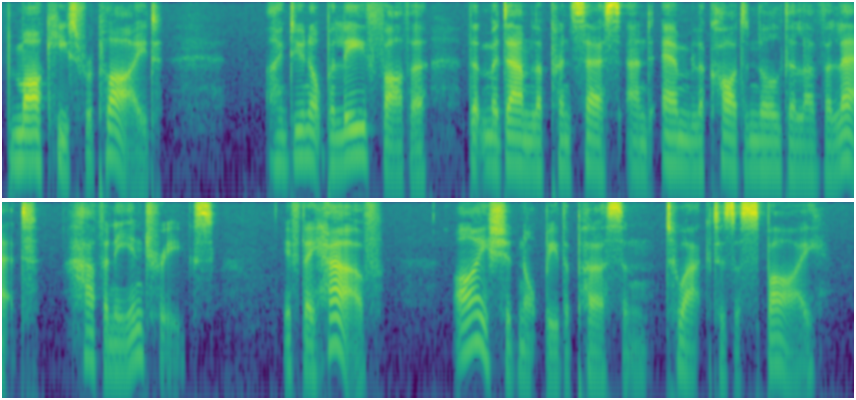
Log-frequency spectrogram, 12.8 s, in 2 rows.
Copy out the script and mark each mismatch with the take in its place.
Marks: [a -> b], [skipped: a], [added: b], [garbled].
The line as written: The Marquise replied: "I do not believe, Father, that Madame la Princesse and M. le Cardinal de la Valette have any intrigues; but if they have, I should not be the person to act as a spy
The Marquise replied: "I do not believe, Father, that Madame la Princesse and M. le Cardinal de la Valette have any intrigues; [skipped: but] if they have, I should not be the person to act as a spy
